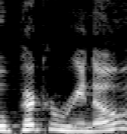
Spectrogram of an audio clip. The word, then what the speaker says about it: Pecorino: So Pecorino, it's just like the cheese. It sounds the same.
